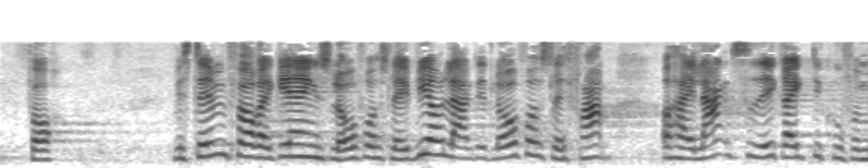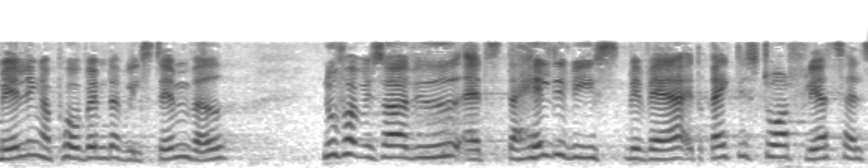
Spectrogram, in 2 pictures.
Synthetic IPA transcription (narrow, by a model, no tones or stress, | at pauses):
fɒ̽ | ʋe̝sd̥eməfɒ̽ʁɛɡ̥e̝ɐ̰e̝ŋn̩slɒʊfɒːslɛ̰ɪʋihɑʊlɑ̈ɡ̥d̥e̝d̥lɒʊfɒːslɛ̰ɪ̰fʁam̰ | ɒ̽ɦɑ̈ilɑ̈ŋ̰t͡sʰið̞̰ˠe̝ɡ̥ʁɛɡ̥̚d̥ikʰunfɔ̽mele̝ŋɐpʰɒ̽ʋem̰d̥ɑ̈ʋilsd̥eməʋæð̞ˠ | nufɒ̰ʋisɒ̽æʋiːð̩ˠəæd̥ɑ̈ɦeld̥iʋḭːsʋe̝ʋæːɐe̝d̥ʁɛɡ̥̚d̥isd̥o̝ɐ̰d̥fle̝ɐt͡sʰæl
